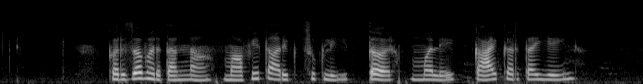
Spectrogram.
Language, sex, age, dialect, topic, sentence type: Marathi, female, 18-24, Varhadi, banking, question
